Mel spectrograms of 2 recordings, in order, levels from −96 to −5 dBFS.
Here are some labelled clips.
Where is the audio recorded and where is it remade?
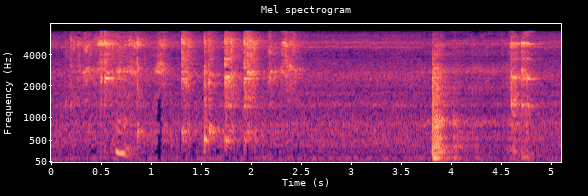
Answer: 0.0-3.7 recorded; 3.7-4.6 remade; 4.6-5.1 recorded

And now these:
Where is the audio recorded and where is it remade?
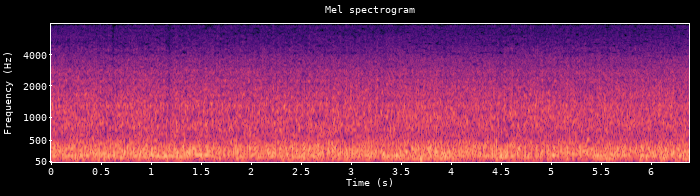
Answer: 0.0-3.4 remade; 3.4-4.4 recorded; 4.4-5.4 remade; 5.4-6.4 recorded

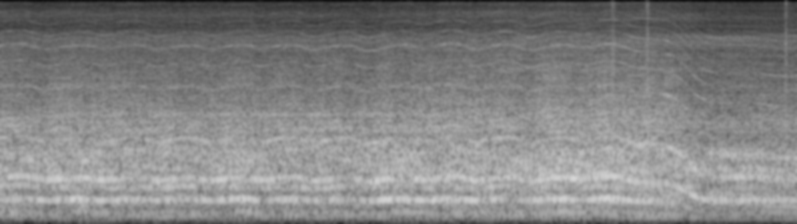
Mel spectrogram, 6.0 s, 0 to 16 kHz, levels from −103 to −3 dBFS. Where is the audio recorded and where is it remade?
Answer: 0.0-0.5 recorded; 0.5-1.9 remade; 1.9-2.8 recorded; 2.8-4.5 remade; 4.5-4.9 recorded; 4.9-6.0 remade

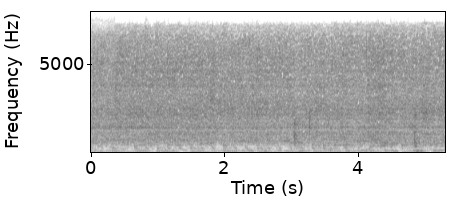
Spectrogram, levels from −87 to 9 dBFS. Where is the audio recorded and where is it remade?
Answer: 0.0-5.3 recorded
